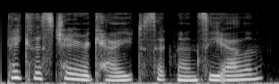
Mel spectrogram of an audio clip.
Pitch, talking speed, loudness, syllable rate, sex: 225 Hz, 150 wpm, -15 LUFS, 3.6 syllables/s, female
